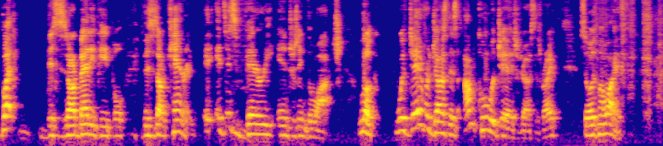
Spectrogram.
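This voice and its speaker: A man's voice: fairly high pitch, very animated, moderate pace, fairly bright tone, distant mic. A man giving casual, off-the-cuff drama commentary as a host, speaking emphatically, repeating himself and often checking in with the listener. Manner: emphatic, repetitive, checks in with "okay?" and "right?".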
